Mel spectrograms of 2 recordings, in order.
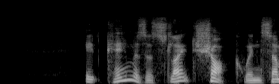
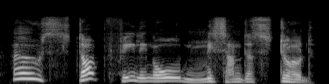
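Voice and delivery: slow, higher, sharp rebuke; 7 semitones higher, 3 dB louder, slower than usual. A narrator's reading. Hermione scolds sulking Harry, sharp. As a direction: cut him off sharply. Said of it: "said Hermione sharply".

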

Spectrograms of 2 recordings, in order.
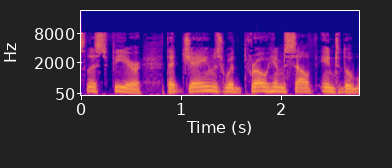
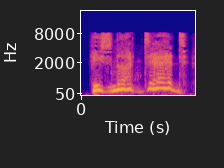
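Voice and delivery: high, drawn-out desperate cry; desperate protest; 8 semitones higher, slower than usual. A narrator's reading. James writhes underneath Oliver, desperate protest. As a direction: insist on it while being pinned.

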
